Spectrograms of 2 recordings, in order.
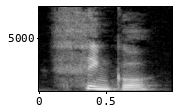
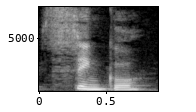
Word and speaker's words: cinco: In Spain, they say cinco. In Latin America, they say cinco. Both are correct, whichever you prefer.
